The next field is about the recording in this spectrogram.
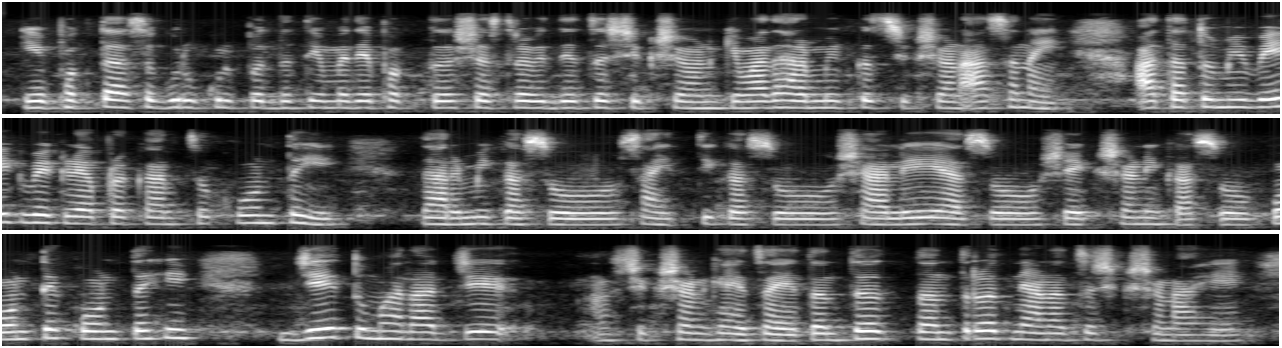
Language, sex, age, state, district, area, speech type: Marathi, female, 45-60, Maharashtra, Osmanabad, rural, spontaneous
